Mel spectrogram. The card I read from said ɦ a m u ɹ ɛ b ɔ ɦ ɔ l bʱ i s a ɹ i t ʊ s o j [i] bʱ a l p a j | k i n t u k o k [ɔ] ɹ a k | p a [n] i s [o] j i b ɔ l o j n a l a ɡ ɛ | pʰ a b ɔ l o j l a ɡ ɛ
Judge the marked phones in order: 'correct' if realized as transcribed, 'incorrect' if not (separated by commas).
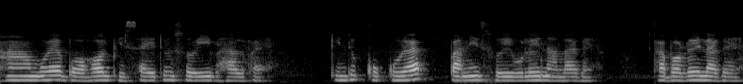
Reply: correct, incorrect, correct, correct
